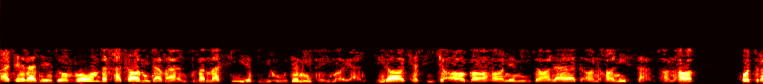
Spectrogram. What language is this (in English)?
Persian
